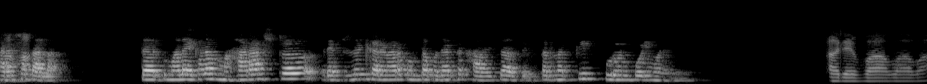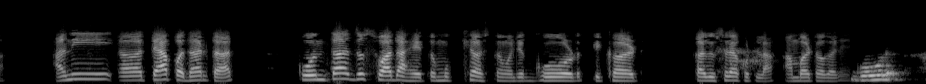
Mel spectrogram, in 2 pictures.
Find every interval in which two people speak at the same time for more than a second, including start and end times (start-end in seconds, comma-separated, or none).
none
